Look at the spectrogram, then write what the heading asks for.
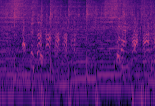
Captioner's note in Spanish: risa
